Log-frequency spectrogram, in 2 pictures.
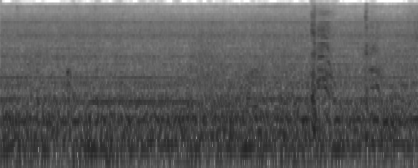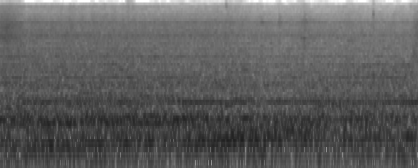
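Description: Steady, loud engine drone of aircraft and ground vehicles at an airport stand, a low rumble with a faint steady whine, and a few brief rattling clicks about two and a half seconds in.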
